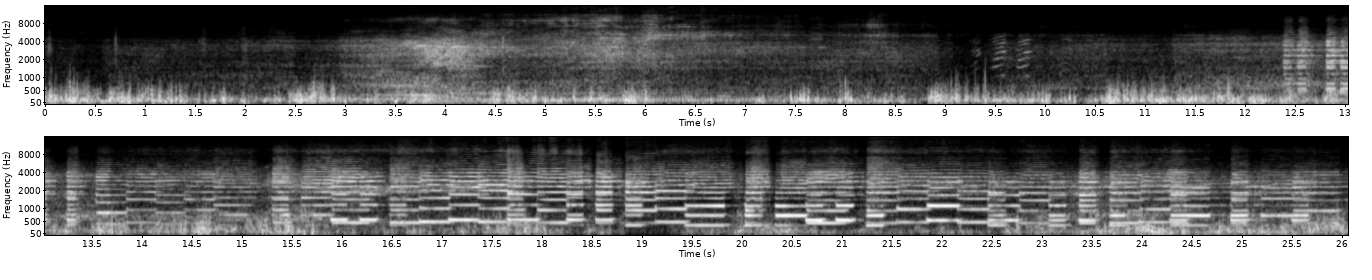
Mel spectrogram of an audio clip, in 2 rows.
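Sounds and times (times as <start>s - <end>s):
low rumble of a bus: 0.0s - 26.0s
bus horn playing a tune: 12.4s - 26.0s.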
